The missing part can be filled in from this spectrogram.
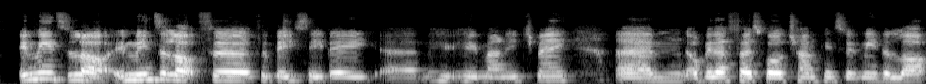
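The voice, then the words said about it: Noticeable regional English accent. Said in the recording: “I think people can hear your accent.”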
